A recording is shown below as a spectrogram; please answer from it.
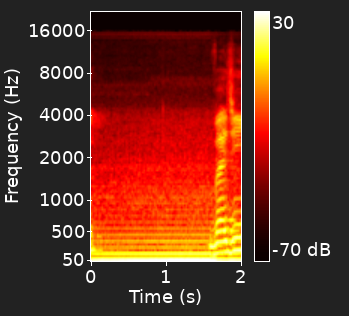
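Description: A loud, steady low hum with a few faint steady tones above it, unbroken through the pause. A man's voice comes back in near the end.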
